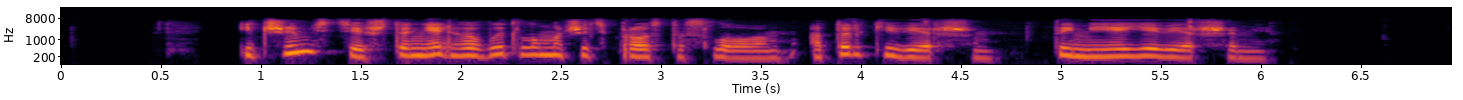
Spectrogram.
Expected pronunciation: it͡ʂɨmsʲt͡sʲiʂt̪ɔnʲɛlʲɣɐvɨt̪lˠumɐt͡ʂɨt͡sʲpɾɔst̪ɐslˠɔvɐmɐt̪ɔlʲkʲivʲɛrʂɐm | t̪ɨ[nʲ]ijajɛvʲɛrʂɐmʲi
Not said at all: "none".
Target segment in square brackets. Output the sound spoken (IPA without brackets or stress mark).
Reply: mʲ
